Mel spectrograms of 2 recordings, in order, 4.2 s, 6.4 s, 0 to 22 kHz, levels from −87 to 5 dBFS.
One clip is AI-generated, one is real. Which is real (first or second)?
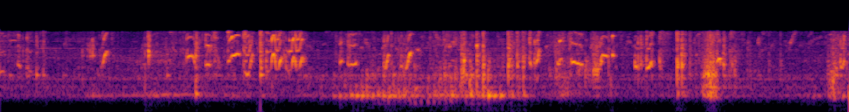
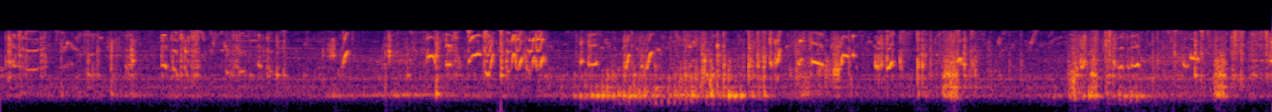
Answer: second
